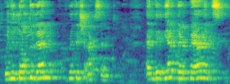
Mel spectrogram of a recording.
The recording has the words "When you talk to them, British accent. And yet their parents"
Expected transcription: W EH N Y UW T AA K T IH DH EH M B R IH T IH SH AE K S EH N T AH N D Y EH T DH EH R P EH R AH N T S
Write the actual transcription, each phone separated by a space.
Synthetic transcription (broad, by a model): W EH N Y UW T AA K T IH DH EH M B R IH T IH SH AE K S EH N T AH N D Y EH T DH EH R P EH R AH N T S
